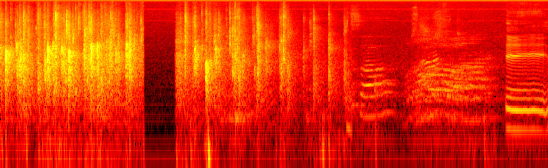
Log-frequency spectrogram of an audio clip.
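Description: Applause for children at a Christmas dinner: bursts of hand clapping from a small group, close by, mixed with voices talking, with a short silent gap partway through.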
